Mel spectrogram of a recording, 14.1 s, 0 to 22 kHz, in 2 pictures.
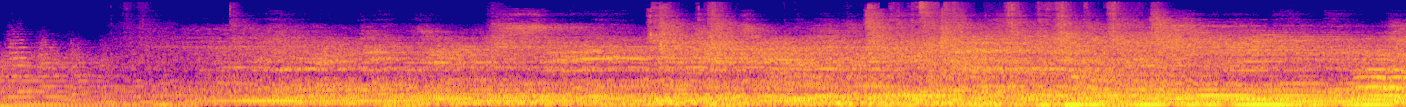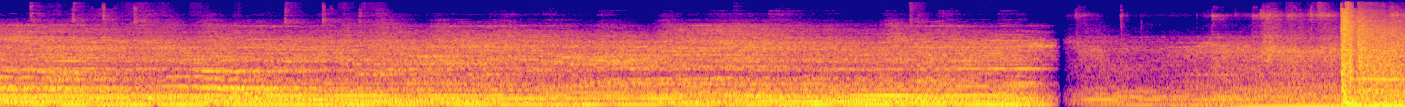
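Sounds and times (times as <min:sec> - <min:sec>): rock music with singing: 0:00.9 - 0:12.3
heavy bass: 0:13.3 - 0:14.0.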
